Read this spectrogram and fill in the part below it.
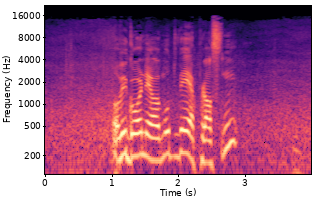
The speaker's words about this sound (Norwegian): Eh, nå, nå går vi her, og hvis dere hører sånn sånt bekkesus i bakgrunnen, så er det akkurat slik det er. Eh, det går en fin bekk eller en elv gjennom leiren.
